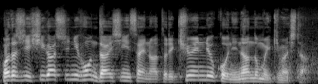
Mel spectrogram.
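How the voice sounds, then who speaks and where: A man's voice: sits high, sing-song, brisk, fairly bright tone. A man from northeastern Japan, a pastor, giving a chatty, conversational sermon full of asides and tag questions. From Sendai, northeastern Japan.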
